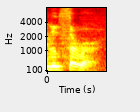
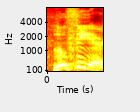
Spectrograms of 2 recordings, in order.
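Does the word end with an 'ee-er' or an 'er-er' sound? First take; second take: er-er; ee-er. First: The word ends with an 'er-er' sound. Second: The word ends with an 'ee-er' sound. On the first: The speaker calls it wrong. "not Lutherer" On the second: The speaker calls it right.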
